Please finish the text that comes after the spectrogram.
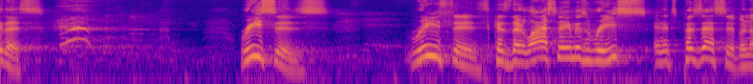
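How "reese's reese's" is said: ordinary talk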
